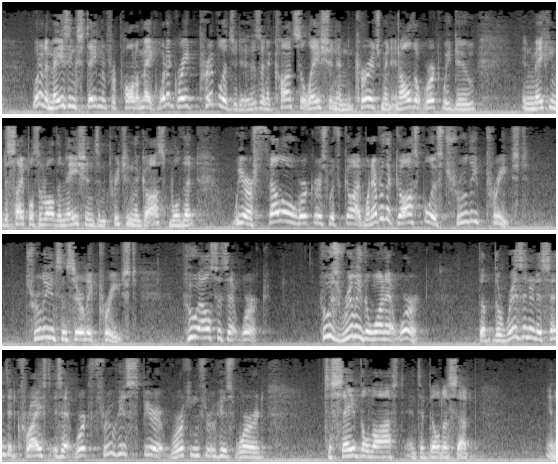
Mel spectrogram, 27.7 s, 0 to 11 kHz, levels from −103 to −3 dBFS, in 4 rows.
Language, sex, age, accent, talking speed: English, male, 40-59, American, 195 wpm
